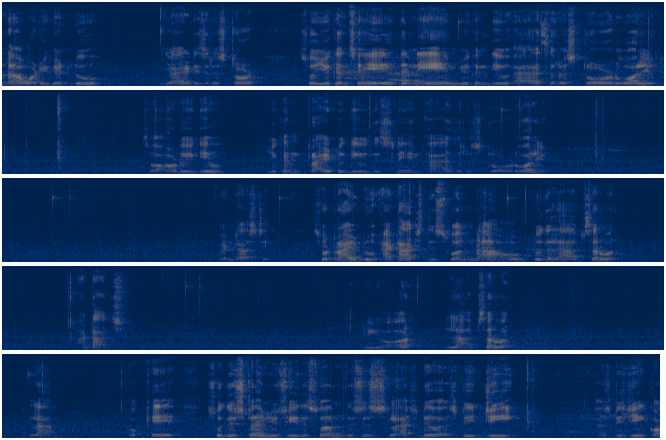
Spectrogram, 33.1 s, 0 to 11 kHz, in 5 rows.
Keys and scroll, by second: 6.8 ctrl+c, 12.3 ctrl+v, 31.4 ctrl+c.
